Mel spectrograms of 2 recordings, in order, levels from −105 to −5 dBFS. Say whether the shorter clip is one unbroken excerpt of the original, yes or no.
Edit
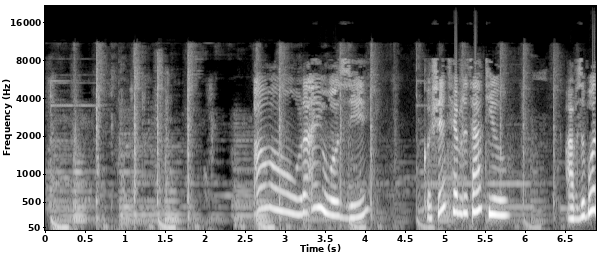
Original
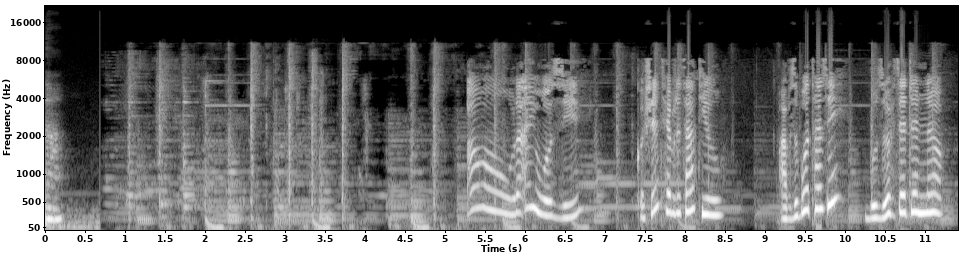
no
